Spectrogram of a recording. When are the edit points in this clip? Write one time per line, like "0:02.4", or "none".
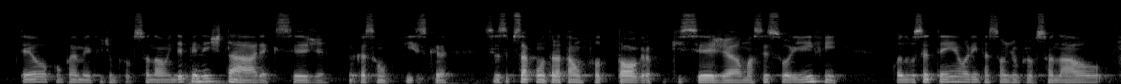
0:03.5

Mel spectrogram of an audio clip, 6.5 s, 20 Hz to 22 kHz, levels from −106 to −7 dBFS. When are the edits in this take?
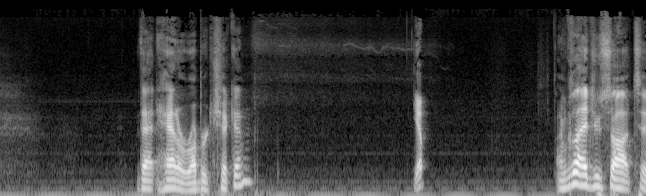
none

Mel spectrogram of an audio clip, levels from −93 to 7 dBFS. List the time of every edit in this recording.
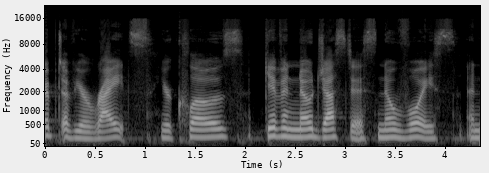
0:02.1

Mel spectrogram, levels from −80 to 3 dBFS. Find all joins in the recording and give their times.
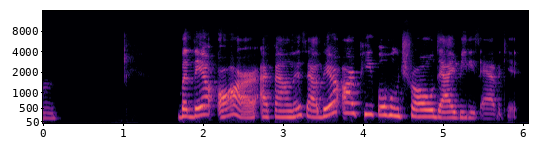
none

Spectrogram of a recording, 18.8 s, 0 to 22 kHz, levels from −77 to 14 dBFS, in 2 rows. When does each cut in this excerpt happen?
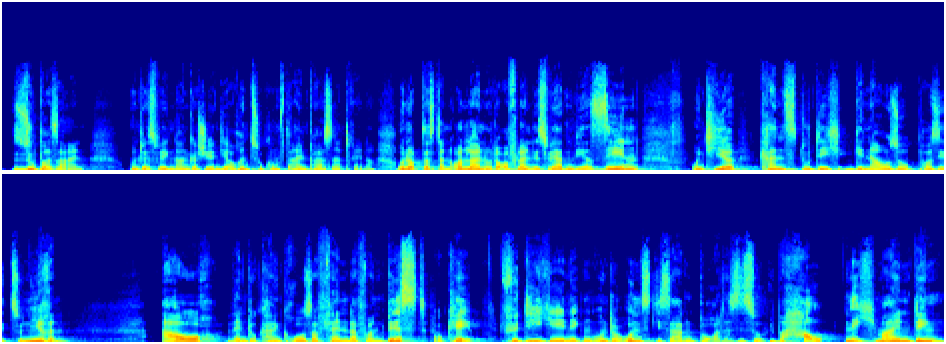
0:06.9
0:13.7

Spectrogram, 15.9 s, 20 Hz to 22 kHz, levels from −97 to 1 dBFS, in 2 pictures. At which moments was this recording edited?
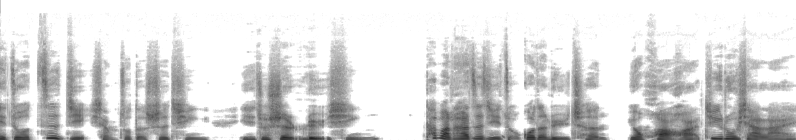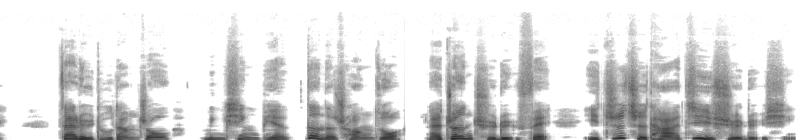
0:09.8
0:11.0

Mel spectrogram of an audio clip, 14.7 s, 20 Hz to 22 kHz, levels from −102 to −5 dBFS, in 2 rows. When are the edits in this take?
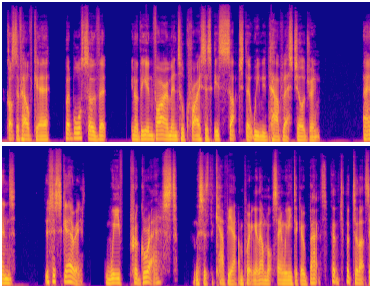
0:09.3

